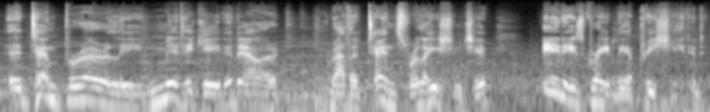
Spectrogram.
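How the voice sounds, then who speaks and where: Weary fatherly miner guy in a game, creaky, swoopy pitch, earnest and halting. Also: full character voice. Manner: halting, conciliatory. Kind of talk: video game voice acting. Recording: game music behind.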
